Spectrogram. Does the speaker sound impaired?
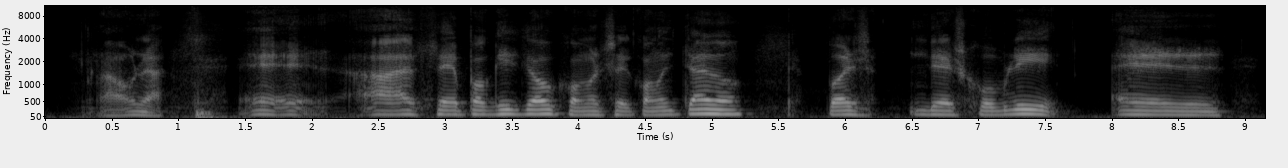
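Yes: condition akin to cerebral palsy; acquired after age three, lasting sequelae from an event or accident.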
